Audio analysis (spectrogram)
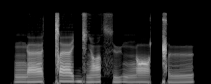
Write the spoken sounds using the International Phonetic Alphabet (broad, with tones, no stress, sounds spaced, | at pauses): ŋ æ˨˦ ǀ æ˦ d͡ʑ ɑ̃˨˦ s y˩˧˩ ŋ ɑ˧˩ ǁ ø˨˦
